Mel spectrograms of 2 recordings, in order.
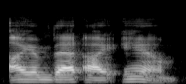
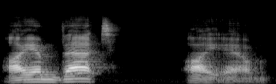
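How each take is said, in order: First: The stress is on the final am. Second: The stress is on the word that.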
